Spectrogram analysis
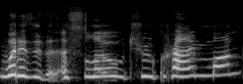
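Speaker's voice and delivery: very high, slow speech breaking into laughter. Reacting to a clip about a slow true crime month, laughing while talking. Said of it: "I can't help but laugh there".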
